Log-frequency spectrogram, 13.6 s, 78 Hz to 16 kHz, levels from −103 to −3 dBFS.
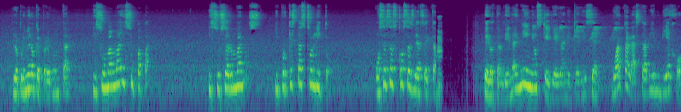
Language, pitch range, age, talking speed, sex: Spanish, 180-235 Hz, 50-69, 165 wpm, female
